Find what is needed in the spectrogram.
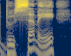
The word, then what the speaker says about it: Buscemi: Steve Buscemi. And that turns out is the correct pronunciation. A lot of us have been saying it wrong all these years.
